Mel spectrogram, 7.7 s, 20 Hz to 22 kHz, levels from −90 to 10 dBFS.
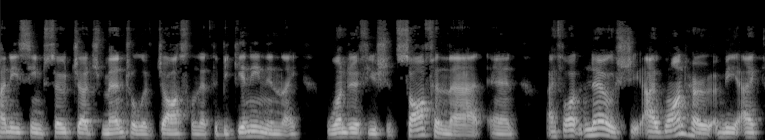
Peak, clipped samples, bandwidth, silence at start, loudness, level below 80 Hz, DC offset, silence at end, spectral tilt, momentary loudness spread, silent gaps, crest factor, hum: -6 dBFS; under 0.1%; 12.5 kHz; 0 s; -24 LUFS; -76 dBFS; under 0.1%; 0.05 s; -5 dB/octave; 8 LU; none; 18 dB; none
